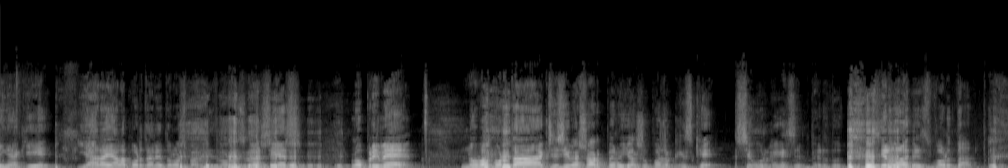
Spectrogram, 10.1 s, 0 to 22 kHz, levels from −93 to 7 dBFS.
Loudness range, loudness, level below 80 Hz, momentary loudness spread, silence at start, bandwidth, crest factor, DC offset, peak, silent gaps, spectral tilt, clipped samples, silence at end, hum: 4 LU; -27 LUFS; -56 dBFS; 17 LU; 0 s; 12.5 kHz; 22 dB; under 0.1%; -6 dBFS; none; -6 dB/octave; under 0.1%; 0 s; none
